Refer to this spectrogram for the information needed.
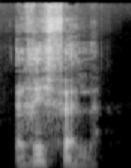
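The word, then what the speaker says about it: Rieffel: Tout d'abord, je tiens à préciser que mon nom se prononce Riffel. En effet, le E entre le I et les deux F est bel et bien muet.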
